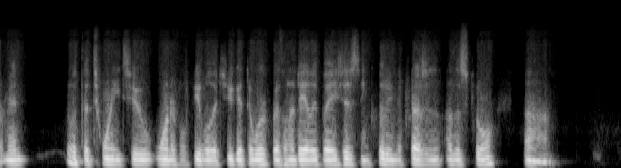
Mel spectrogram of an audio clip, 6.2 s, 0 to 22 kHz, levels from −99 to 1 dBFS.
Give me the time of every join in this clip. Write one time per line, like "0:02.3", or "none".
0:05.1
